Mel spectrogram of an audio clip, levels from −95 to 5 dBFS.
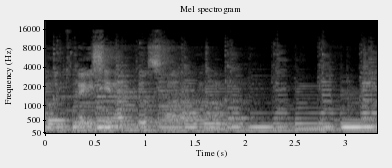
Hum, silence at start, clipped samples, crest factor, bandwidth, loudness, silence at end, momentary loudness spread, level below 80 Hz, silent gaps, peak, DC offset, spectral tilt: none; 0 s; under 0.1%; 14 dB; 10.5 kHz; -30 LUFS; 0 s; 10 LU; -74 dBFS; none; -14 dBFS; under 0.1%; -5.5 dB/octave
